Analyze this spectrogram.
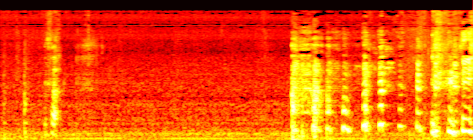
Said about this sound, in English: She coughed into my pillow. Yeah, so it could be muffled. That wasn't muffled at all.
